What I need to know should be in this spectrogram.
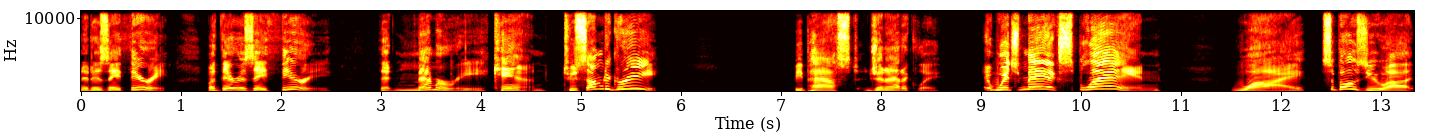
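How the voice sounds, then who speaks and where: A man hosting a casual talk show, teasing and speaking haltingly as he banters. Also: sits high, creaky, dry recording, clean studio sound. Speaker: talk show host and hypnotherapist.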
